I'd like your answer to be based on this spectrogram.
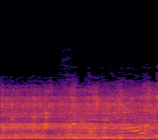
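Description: A white noise machine plays its rain sound: a dense, steady hiss of falling rain, loud and even for the full two seconds with no breaks.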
